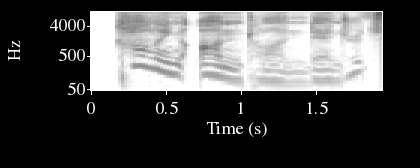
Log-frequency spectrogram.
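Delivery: put-on voice assistant announcement in a German accent. Retelling a car call, imitating the phone assistant's reply: imitating German-speaking Siri. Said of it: "the German-speaking lady".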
